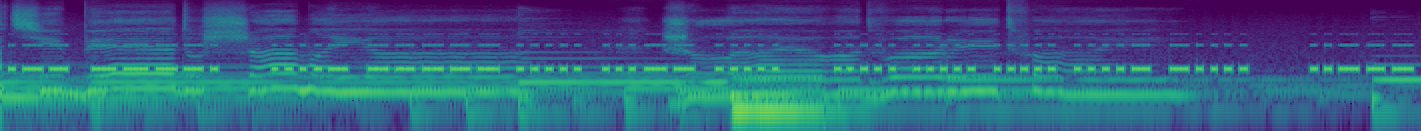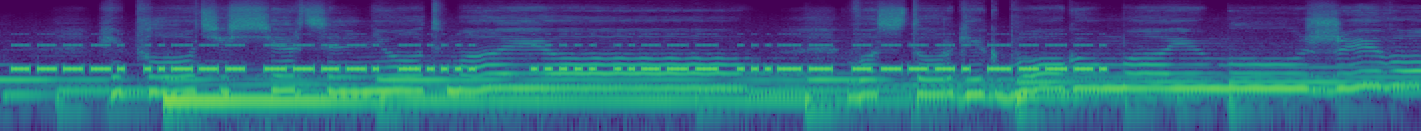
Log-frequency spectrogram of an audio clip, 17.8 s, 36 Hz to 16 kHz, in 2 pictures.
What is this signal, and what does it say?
Morse code, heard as a keyed tone, hand-sent with a straight key, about 27 wpm, 650 Hz. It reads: … 40535 55546 29296 52399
